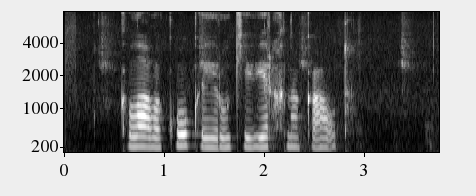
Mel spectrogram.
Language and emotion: Russian, neutral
